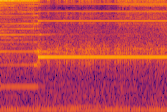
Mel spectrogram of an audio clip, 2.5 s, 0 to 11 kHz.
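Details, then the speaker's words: 1994 Jeep YJ, newly replaced fuel pump jumped directly: a steady high whine starts suddenly over a low hum and holds an even pitch as fuel flows and pressure builds. Fuel pump running normally. "yeah i can hear it i could hear the fuel coming so now there must be pressure"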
